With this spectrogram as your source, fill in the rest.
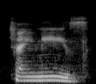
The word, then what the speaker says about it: Chinese: Here again, the stress is on the syllable carrying these suffixes because they carry long vowels and diphthongs in them. So e, right? Trainee, ease, Chinese, eek, right?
